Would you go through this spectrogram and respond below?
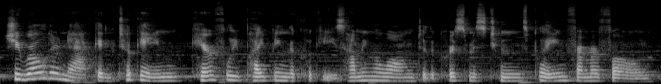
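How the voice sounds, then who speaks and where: Female author-narrator, fairly low register, reading romantic short fiction over soft music. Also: normal speed. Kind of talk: scripted audiobook narration.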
